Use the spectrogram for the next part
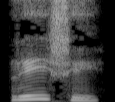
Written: ಋಷಿ

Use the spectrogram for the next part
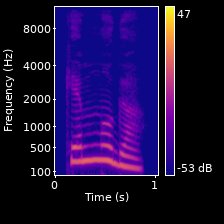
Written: ಕೆಮ್ಮೊಗ

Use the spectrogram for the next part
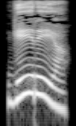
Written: ಗೇರೆಯ

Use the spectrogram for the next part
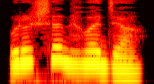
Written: ವೃಷಧ್ವಜ

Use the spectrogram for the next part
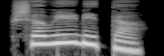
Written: ಕ್ಷ್ವೇಡಿತ

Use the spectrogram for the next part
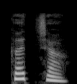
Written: ಕಿಚ

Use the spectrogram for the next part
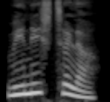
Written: ವಿನಿಶ್ಚಳ

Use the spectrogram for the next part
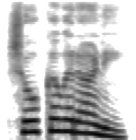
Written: ಶೋಕವರಾಳಿ

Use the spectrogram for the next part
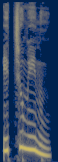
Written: ಇಚ್ಚುಮೀನು

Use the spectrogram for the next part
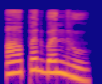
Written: ಆಪ್ತಬಂಧು

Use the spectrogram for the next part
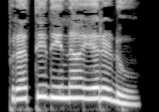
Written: ಪ್ರತಿತುನಿ

